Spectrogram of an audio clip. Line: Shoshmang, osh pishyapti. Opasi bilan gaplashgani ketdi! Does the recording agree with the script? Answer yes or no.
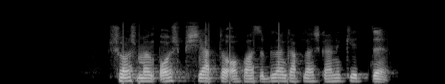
yes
